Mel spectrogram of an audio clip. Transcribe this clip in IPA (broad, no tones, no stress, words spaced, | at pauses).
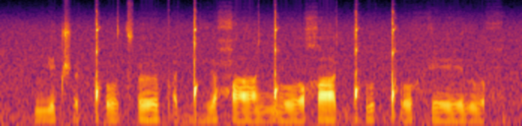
ɲet͡ʃʼɵǃʼo t͡sʼɵːpʼɐ ɡ͡ǃɨːħaː ŋ͡ǃoː χaːǃʼu ǃʼo heːluħ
